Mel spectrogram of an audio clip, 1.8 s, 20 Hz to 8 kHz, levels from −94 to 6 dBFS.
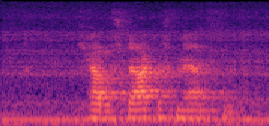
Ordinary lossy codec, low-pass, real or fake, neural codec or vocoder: none; none; real; none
